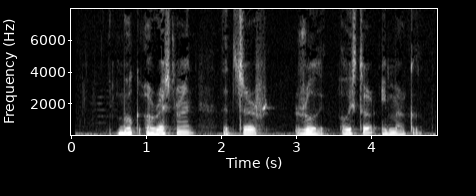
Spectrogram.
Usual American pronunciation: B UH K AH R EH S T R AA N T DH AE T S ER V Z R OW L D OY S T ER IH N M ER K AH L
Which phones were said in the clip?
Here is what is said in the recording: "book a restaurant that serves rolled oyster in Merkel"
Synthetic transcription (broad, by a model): B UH K AH R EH S T R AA N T DH AE T S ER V R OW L OY S T ER IH N M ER K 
